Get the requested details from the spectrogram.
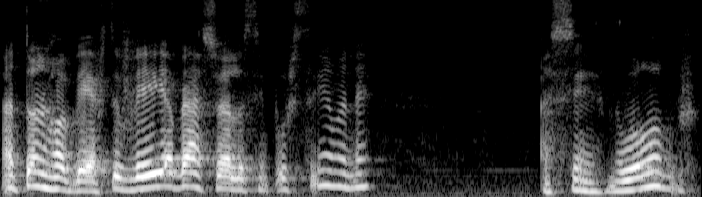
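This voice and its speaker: An older woman with a Brazilian accent recalls her daughter in an oral history interview, halting and often repeating words. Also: medium pitch, vocal fry, warm tone.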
